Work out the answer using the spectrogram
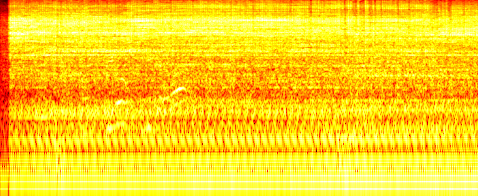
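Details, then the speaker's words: Turbo NB Miata with newly finished exhaust: loud, deep idle with a fast tinny rattle over the exhaust note. No exhaust leaks found; owner suspects something loose inside the resonator, not confirmed. "it's right there it's like something internal to this oh that's such a pain in the ass yeah no leaks anywhere though that's weird"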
